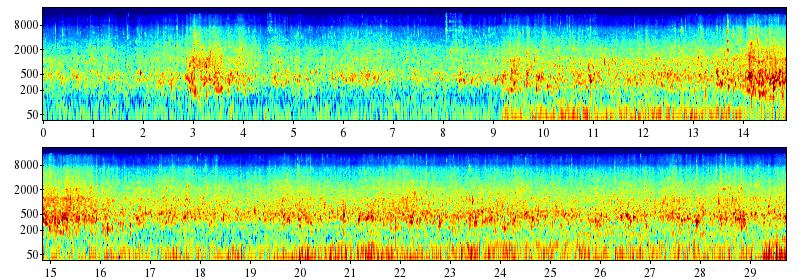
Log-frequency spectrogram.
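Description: Fast-flowing river water rushing steadily, swelling louder for a moment about three seconds in and again around fourteen seconds.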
